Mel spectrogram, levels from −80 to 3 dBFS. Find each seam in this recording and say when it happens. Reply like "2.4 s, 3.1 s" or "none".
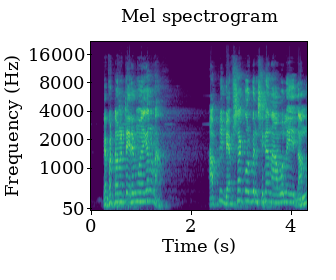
none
